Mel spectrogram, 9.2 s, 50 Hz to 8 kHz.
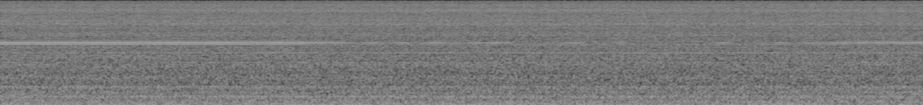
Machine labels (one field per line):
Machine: pump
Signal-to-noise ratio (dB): -6 dB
